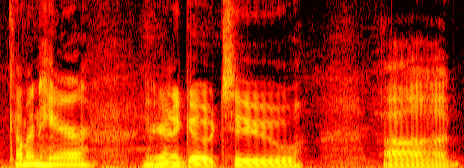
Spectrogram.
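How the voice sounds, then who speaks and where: A man's voice: medium pitch, animated, slow pace, smooth. A man talking casually to viewers in a vlog, giving tips and walking through plans in an informal, rambling way, as if thinking aloud. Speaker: vlogger, video editor. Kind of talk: casual vlog talk and tutorial.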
